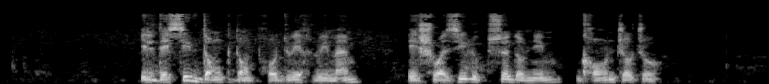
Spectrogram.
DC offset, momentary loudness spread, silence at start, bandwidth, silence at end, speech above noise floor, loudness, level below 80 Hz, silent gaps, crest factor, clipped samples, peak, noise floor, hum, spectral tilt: under 0.1%; 11 LU; 1.4 s; 11.5 kHz; 1.1 s; 52 dB; -16 LUFS; -56 dBFS; none; 18 dB; under 0.1%; 0 dBFS; -68 dBFS; none; -3.5 dB/octave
